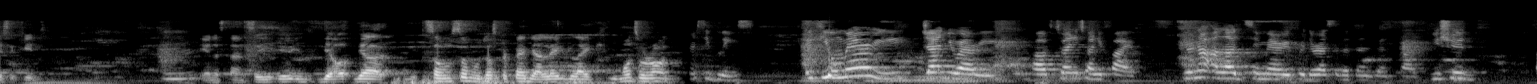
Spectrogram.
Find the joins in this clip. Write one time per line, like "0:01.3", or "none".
0:07.0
